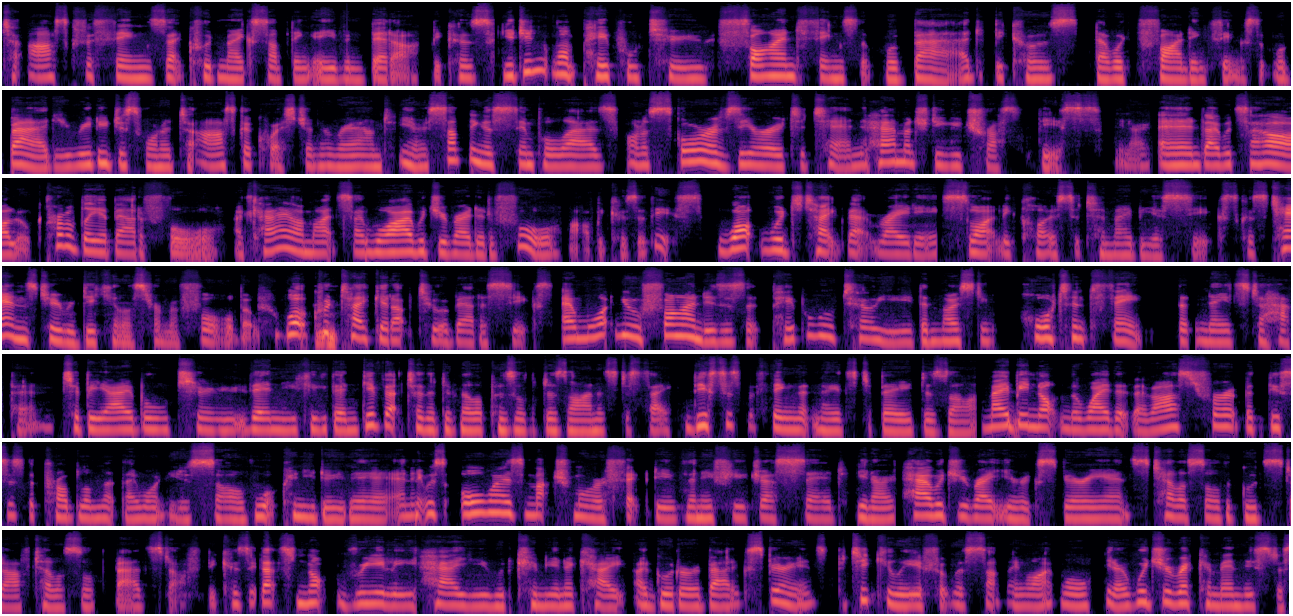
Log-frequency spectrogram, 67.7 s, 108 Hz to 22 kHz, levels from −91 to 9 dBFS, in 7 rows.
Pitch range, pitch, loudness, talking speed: 180-215 Hz, 190 Hz, -27 LUFS, 215 wpm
